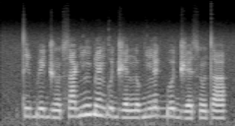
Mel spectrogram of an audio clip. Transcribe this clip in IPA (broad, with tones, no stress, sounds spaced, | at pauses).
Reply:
t i˧ b e˧ d͡ʒ ũ˨ s a˧ ɡ ĩ˦ ɡ͡b ɛ̃˦ ɡ o˧ d͡ʒ ɛ˨ n o˨˦ ɡ ĩ˦ ɾ ɛ˦ ɡ͡b o˦˨ d͡ʒ ɛ˨ s ũ˧ t a˦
